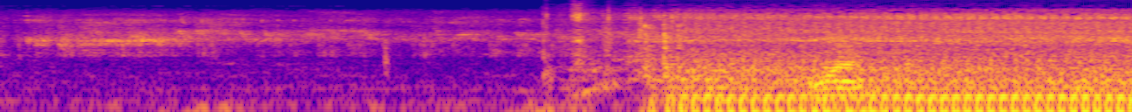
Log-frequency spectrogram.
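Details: Honda Beat eSP scooter after repairing and rejoining faulty wiring, owner noting the CKP circuit: quiet at first, then the small engine catches within a second and settles into a steady, even idle. Normal start.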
